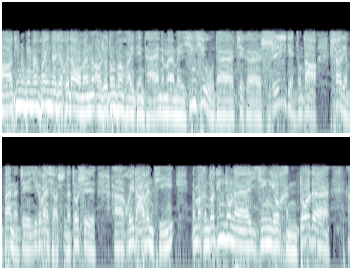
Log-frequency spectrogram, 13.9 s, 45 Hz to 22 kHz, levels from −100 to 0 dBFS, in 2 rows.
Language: Chinese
